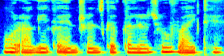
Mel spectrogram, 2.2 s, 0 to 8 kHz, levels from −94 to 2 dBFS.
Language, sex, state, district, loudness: Hindi, female, Arunachal Pradesh, Longding, -14 LUFS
